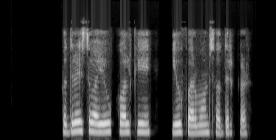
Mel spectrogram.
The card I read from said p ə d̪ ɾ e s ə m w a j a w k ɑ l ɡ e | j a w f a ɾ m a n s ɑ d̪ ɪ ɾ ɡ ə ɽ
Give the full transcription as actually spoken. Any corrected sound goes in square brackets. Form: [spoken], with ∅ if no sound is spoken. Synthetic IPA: p ə d̪ ɾ e s ə [∅] w a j a w k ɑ l [k] e | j a w f a ɾ m [ɑ] n s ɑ d̪ ɪ ɾ [k] ə ɽ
